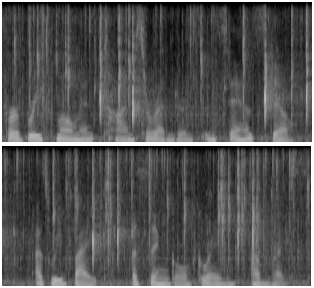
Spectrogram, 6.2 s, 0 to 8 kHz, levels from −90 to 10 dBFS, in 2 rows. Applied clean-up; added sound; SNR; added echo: none; Frying (food); 5 dB; none.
